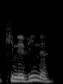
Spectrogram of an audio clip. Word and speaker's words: Cynefin: C'est CYNEFIN. Ouais, c'est un nom de merde. C'est gallois. C'est gallois.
